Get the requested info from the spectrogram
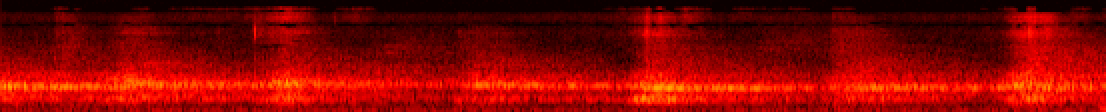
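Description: A woman exhaling hard in short bursts, about five times, as she twists through Russian-twist crunches.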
